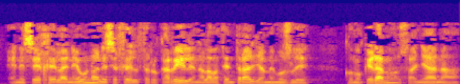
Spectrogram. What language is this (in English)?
Spanish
